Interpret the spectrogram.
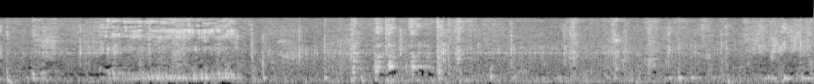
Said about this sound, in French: Elle remet de l'eau dans la cafetière qui est sur le fourneau.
